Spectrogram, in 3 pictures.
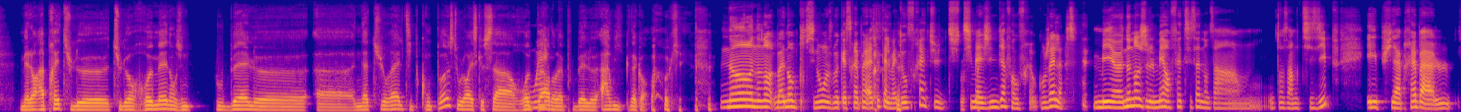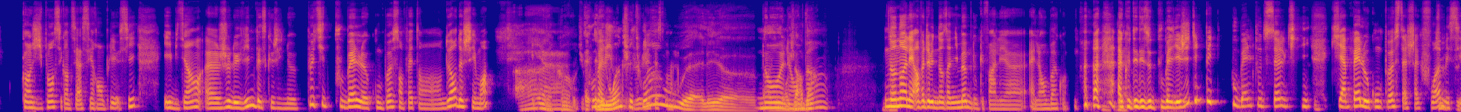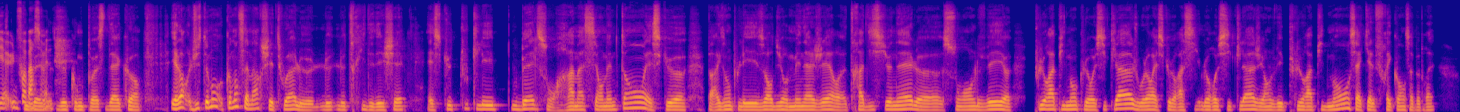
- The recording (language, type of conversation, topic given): French, podcast, Comment gères-tu le tri et le recyclage chez toi ?
- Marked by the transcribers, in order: stressed: "remets"; laughing while speaking: "OK"; chuckle; laugh; laughing while speaking: "Ouais, ouais"; "congélateur" said as "congel"; laugh; tapping; stressed: "petite"; other noise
